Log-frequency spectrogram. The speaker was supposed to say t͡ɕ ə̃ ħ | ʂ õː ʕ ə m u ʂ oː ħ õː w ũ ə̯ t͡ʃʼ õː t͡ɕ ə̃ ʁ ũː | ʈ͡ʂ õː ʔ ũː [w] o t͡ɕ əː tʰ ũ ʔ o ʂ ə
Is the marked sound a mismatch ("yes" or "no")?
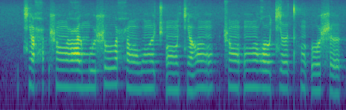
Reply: yes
